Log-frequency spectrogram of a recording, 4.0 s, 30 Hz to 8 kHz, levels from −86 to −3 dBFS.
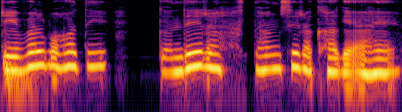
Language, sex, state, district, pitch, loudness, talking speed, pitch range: Hindi, female, Assam, Kamrup Metropolitan, 260 Hz, -14 LUFS, 135 wpm, 235-295 Hz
